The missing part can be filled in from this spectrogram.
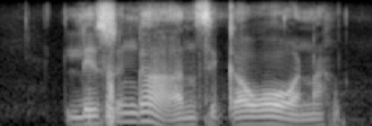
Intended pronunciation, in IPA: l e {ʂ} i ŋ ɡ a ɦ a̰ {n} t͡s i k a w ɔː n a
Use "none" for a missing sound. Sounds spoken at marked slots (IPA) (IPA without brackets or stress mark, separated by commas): ʂ, n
